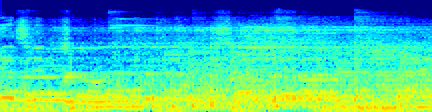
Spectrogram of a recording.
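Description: Live band music: a lap steel guitar played with a slide, its notes gliding in pitch, over drums and upright bass.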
